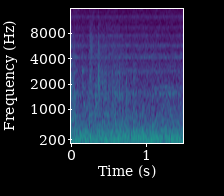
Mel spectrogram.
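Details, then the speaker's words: Bunsen burner just lit with the air inlet still closed: a soft, uneven low flutter with no steady roar. The flame is weak and lazy, could blow out, and needs adjusting to a strong blue flame. "now lit the Bunsen Burner, but this is a very poor Bunsen Burner flame. We need to adjust this flame so that we have a good strong flame that will not blow out if people are walking by."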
